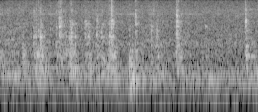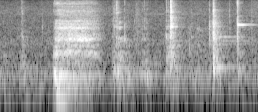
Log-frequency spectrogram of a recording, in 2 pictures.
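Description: Small metal ticks and clicks of a drum-brake shoe hold-down nail, spring and keeper being worked into place by hand. A loud rustle comes about three seconds in, followed by a few sharper metallic clinks, one ringing briefly near the end.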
